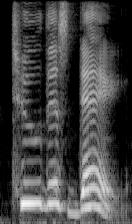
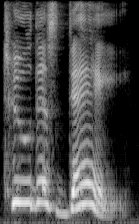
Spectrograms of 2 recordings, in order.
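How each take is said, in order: First: Slow and high, each word hammered; emphatic. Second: Slow, high and louder, each word hammered; emphatic. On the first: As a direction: lean hard on to this day. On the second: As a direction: punch out to this day. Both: Real, not acted. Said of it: "I need to emphasize this fucking point".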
